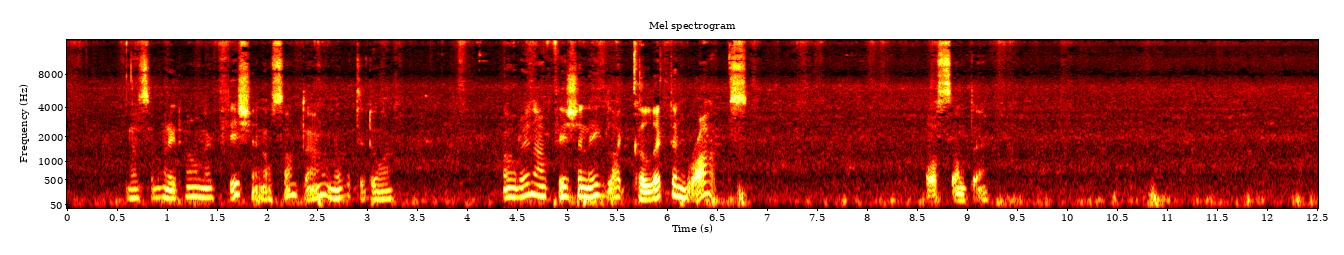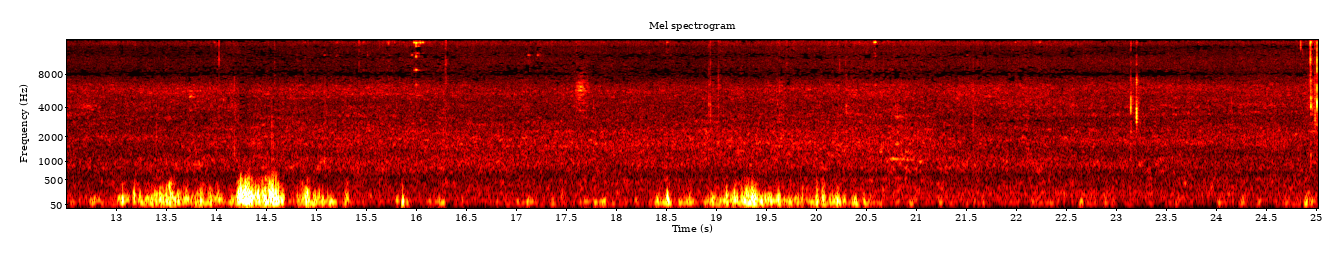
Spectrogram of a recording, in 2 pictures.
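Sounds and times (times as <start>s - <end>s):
faint steady hiss: 0.0s - 25.0s
wind buffeting microphone: 4.9s - 16.3s, 17.0s - 20.8s.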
